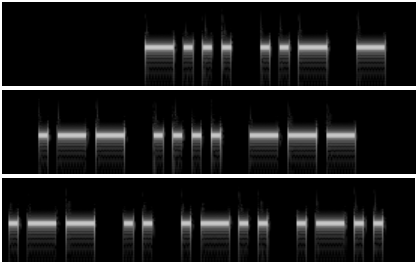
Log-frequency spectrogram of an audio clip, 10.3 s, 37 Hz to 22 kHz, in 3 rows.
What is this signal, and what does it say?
Morse code, heard as a keyed tone, about 15 wpm, 700 Hz. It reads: BUT WHO WILL
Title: Sentences from Top 1000 Words - Review Part 2 - 15wpm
